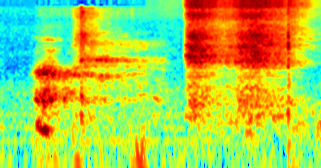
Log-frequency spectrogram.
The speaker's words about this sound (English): Whew! All right. Deep breath.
